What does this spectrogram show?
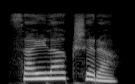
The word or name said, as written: ಸೈಳಾಕ್ಷರ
